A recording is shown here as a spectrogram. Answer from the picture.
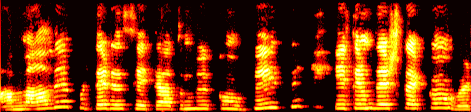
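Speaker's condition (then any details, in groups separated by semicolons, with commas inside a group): Ataxia after brain injury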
